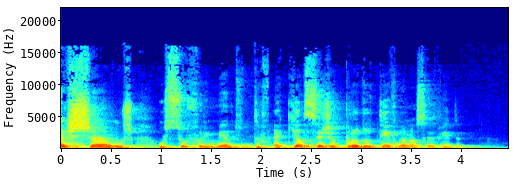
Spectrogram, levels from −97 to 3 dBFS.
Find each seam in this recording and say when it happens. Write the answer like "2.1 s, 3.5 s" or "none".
2.1 s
